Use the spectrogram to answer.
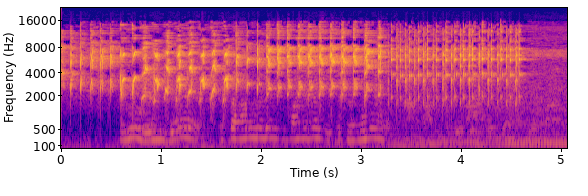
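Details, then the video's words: Lovebird therapy recording for making the bird sing: a fast, harsh rattling trill continues throughout while a lower, wavering voice-like sound runs beneath for several seconds, the chatter softening toward the end. "AMPUH...Terapi Burung Lovebird biar Cepat Gacor"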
